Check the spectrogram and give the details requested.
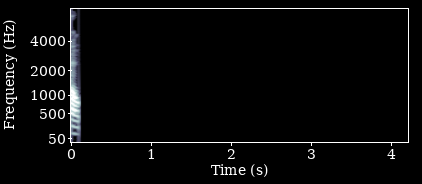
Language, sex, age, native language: Icelandic, male, 13, Icelandic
